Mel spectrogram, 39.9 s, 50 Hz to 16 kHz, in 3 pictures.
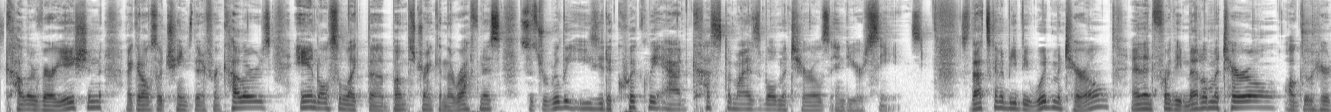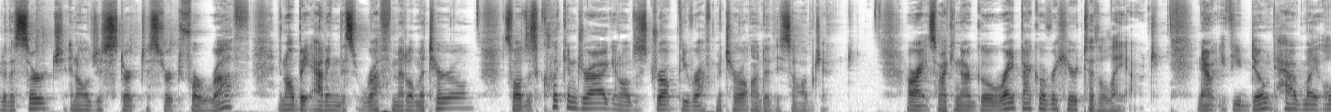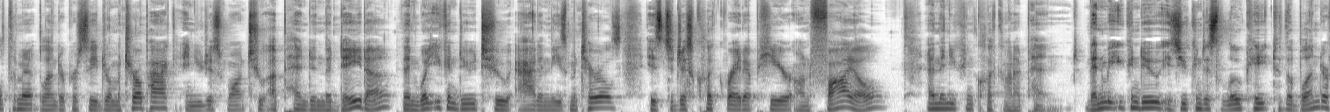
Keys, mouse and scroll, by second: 0.8 click, 1.3 click, 1.8 right click, 2.9-4.1 drag, 3.9 right click, 4.6-5.3 scroll down 2, 5.3 scroll down 1, 5.4-9.0 scroll up 4, 6.9 shift+middle click, 7.5 shift+middle click, 7.7 shift+middle click, 8.0-9.5 shift+middle drag, 11.8-12.9 drag, 12.9-14.9 typing, 15.8-17.3 drag, 18.7-20.7 drag, 20.5-23.8 scroll down 1, 20.9 shift+middle click, 21.5-23.8 shift+middle drag, 24.9-26.5 shift+middle drag, 25.0-26.5 shift+scroll up 1, 26.5-27.3 scroll up 1, 26.7 middle click, 27.6 middle click, 28.0-29.6 middle drag, 28.0 a, 29.9-31.5 middle drag, 33.0-34.3 scroll up 2, 34.8 click, 37.4 ctrl+w.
